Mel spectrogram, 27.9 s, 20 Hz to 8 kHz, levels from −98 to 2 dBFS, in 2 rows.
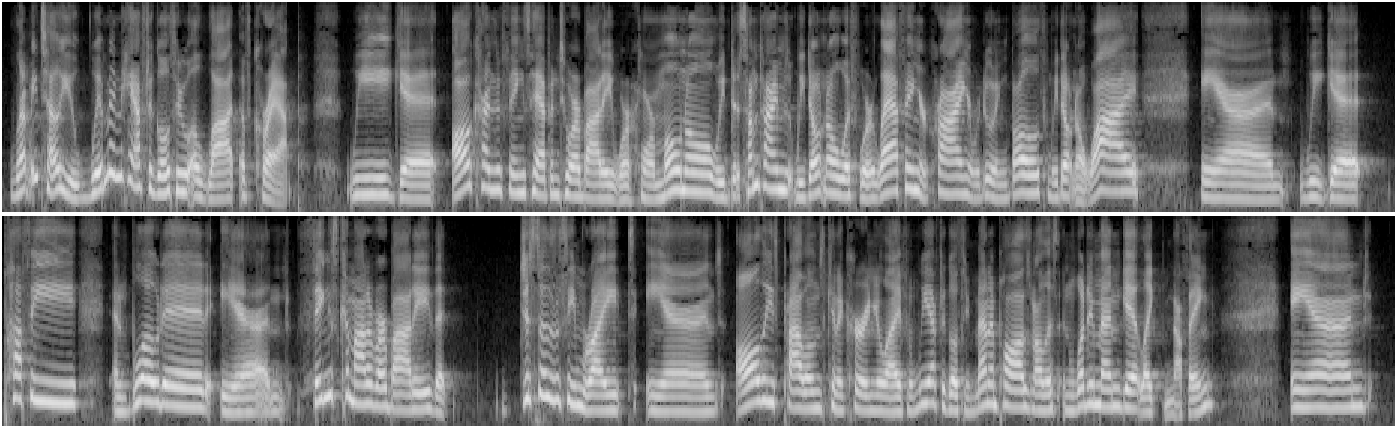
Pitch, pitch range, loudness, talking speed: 205 Hz, 170-245 Hz, -17 LUFS, 195 wpm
